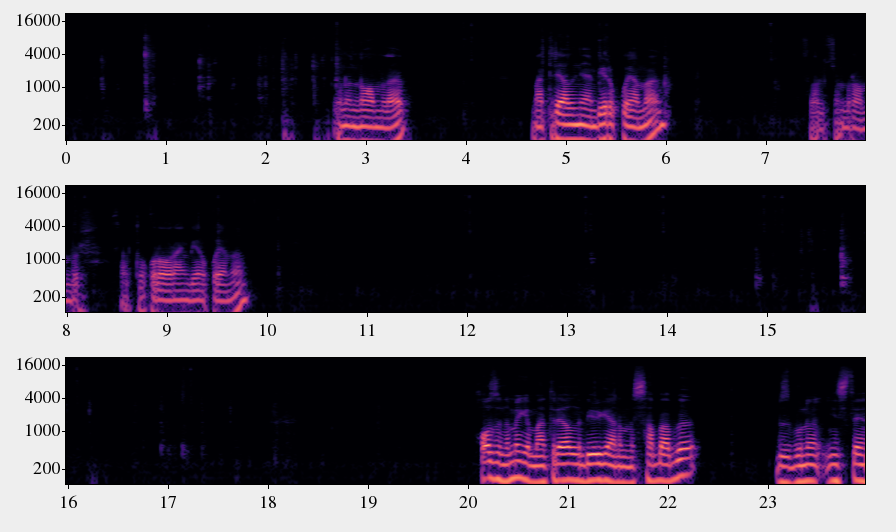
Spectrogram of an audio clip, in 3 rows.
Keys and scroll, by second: 1.1 BackSpace, 15.7 alt+a, 16.9 F3.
